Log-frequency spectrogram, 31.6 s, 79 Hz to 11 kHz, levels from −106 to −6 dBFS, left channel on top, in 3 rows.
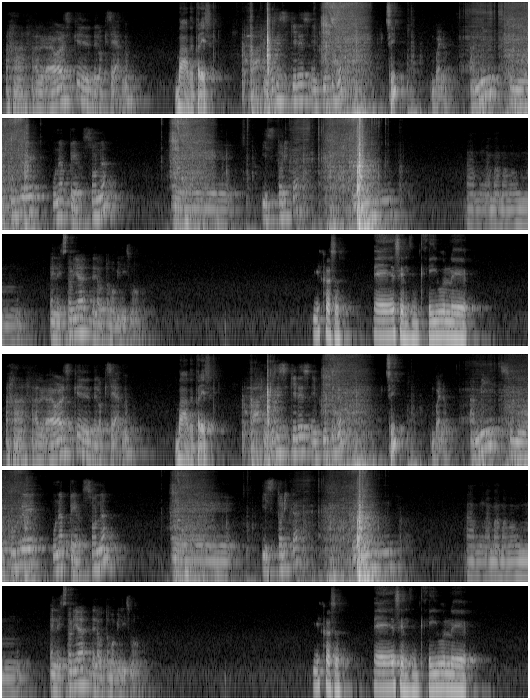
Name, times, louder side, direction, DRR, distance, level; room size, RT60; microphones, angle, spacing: voice 1, 0.1-2.6 5.0-6.9 8.6-8.9 9.4-11.2 11.5-12.7 13.9-15.1 15.7-16.6 17.5-18.4 19.8-21.5 22.0-23.8, right 1 dB, 20° right, 5 dB, 2.9 m, -49 dB
voice 2, 3.5-4.3 7.7-7.9 27.3-27.8 28.5-30.3, left 1 dB, 15° left, 9 dB, 0.8 m, -42 dB
Sliding door, 4.8-5.6 6.3-8.6 9.1-11.3 13.7-15.6 16.1-18.6, left 4 dB, 70° left, 1.9 m, -44 dB
24.5 x 17.0 x 10.0 m, 0.78 s
head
